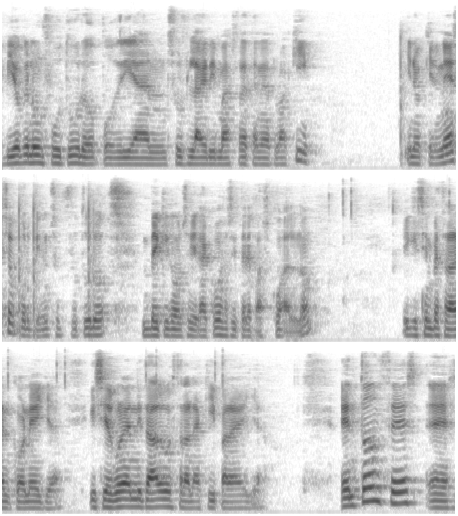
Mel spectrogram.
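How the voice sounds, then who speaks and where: Young male reaction youtuber, Spain Spanish accent, excitable and foul-mouthed, slightly dull lo-fi mic. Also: mid-range voice. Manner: excitable, swears freely. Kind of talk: casual reaction commentary.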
